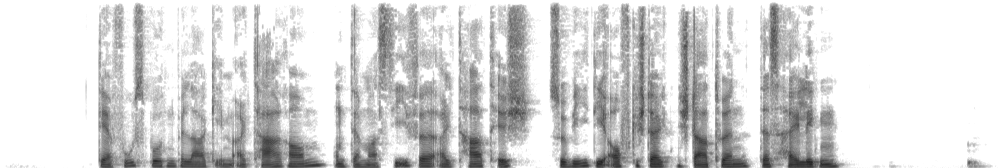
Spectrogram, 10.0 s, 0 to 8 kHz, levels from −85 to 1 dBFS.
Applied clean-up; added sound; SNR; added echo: none; none; none; none.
